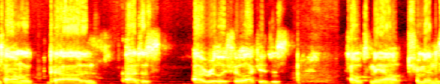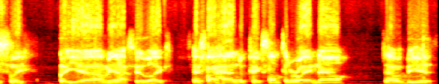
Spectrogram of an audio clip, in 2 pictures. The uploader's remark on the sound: over the phone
